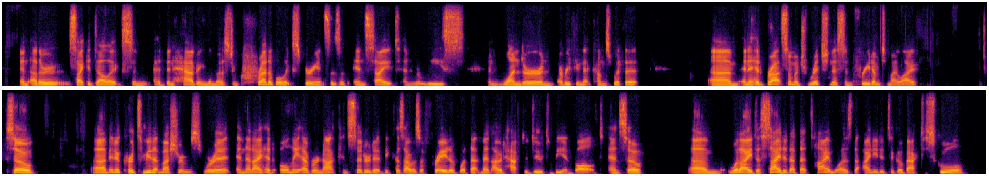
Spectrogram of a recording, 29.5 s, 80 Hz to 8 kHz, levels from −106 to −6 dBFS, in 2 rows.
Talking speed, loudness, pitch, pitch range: 180 wpm, -28 LUFS, 100 Hz, 95-110 Hz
